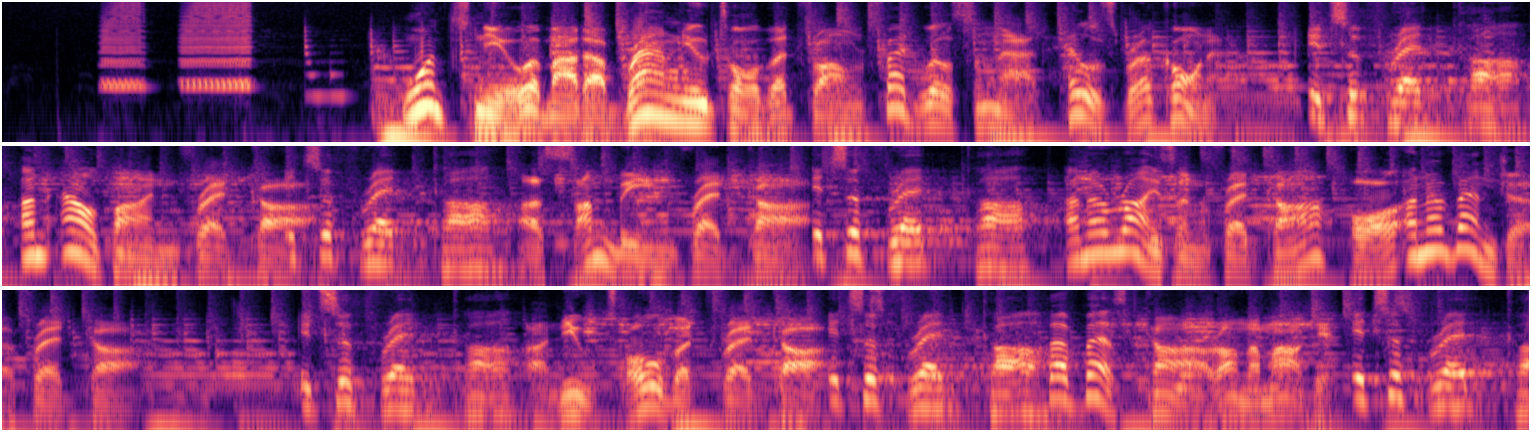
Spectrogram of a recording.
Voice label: Radio Hallam Advert; Talbot Sunbeam

